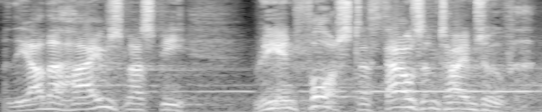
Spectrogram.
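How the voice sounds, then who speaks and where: A man voicing a grim old war commander with a hoarse, gravelly rasp, speaking in an ominous, forceful way in a dramatic audiobook style. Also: fairly high pitch, animated, unhurried, voice pushed up, full character voice. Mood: grim, foreboding. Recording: long reverb, music underneath.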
